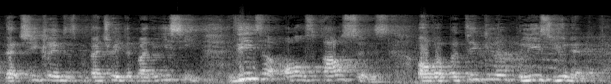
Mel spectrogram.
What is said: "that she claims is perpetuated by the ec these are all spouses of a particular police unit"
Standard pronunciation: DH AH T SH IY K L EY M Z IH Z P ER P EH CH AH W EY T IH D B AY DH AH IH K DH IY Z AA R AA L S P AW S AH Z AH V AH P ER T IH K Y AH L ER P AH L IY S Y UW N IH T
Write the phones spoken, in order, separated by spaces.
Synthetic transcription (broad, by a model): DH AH T SH IY K L EY M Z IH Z P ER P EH CH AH EY T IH D B AY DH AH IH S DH IY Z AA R AA L S P AW S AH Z AH V AH P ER T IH K Y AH L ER P AH L IY S Y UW N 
